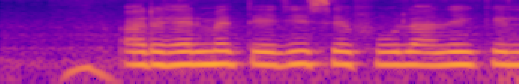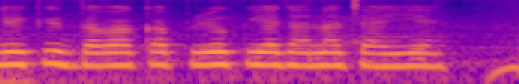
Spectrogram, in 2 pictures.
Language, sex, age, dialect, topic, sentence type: Hindi, female, 18-24, Awadhi Bundeli, agriculture, question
